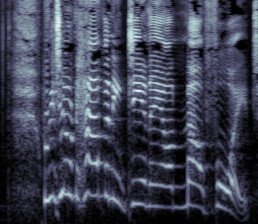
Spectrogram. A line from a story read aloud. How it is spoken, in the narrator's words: Tim shouted, frustrated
